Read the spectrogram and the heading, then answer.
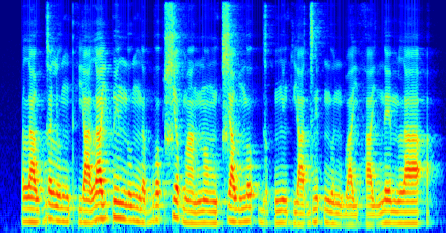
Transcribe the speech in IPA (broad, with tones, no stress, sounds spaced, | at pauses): l a˨˩ w ɡ ə˥˧ l u˨˩ ŋ pʰ j a˨˩ l a˦ j p ĩ˦ n̪ u˧ ŋ ə˨˩ b o˦ ʔ ɕ ə˥˧ b ã˨˩ n̪ ɔ̃˨˩ ŋ t͡ɕ a˥˧ w n̪ o˦ ʔ ɡ ə˨ p̚ ŋ ĩ˧ k j a˨˩ d͡z ĩ˦ p̚ n̪ u˨˩ n b a˨˩ j h a˨˩ j n̪ e˥˧ m l a˦ ʔ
